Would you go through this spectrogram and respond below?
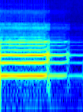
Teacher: खालिदीन में खा हर्फ मुस्तालिया पूर्व पढ़ा जाएगा और खा पर खड़ा ज़बर है जो कि अलिफ मद्दा के कायम मुकाम है, इसलिए हम इसे एक अलिफ यानी दो हरकत के बराबर खींच कर पढ़ेंगे।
